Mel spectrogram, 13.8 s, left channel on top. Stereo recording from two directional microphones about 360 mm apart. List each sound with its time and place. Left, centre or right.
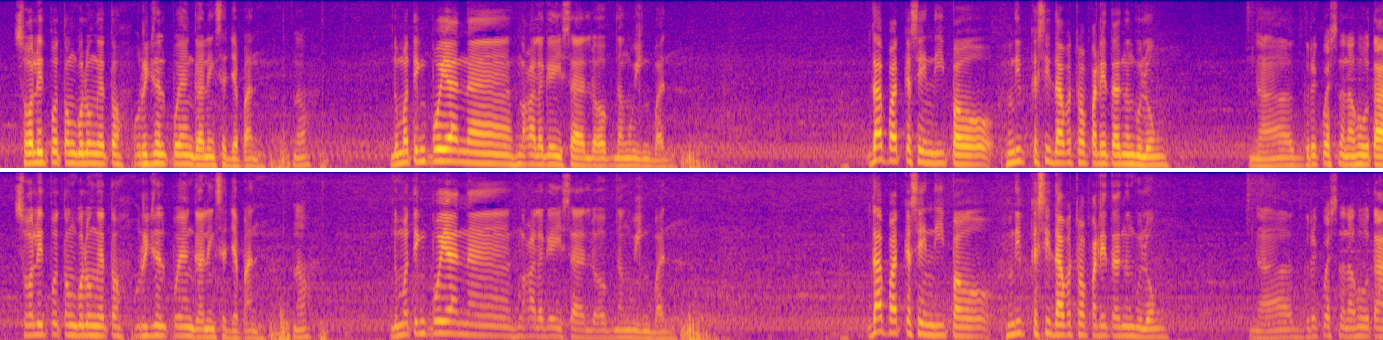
0.2 s a man's voice: centre
8.7 s speech: centre
12.5 s a man's voice: centre
13.4 s a man's voice: left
